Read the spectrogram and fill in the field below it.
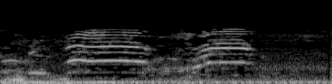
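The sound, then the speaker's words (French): Two drawn-out sheep bleats rise over the busy, rumbling Garbal livestock market in Bobo-Dioulasso, the second slightly shorter, with a constant murmur of crowd noise underneath. “Nous sommes à Garbal, le marché du bétail de Bobo-Dioulasso.”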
